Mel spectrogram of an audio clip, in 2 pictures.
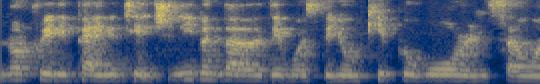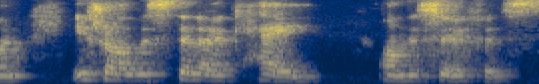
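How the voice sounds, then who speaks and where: A woman at medium pitch, with ordinary pitch variation and a moderate pace. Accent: South African. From South Africa. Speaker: campaign group leader. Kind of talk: panel discussion.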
